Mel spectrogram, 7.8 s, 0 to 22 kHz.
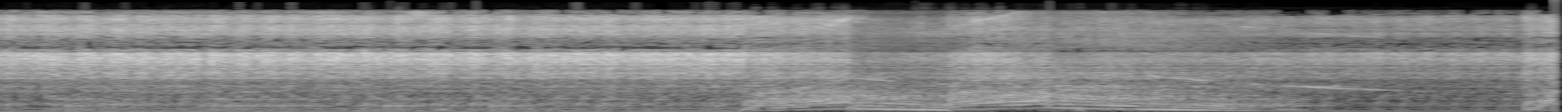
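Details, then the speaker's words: VW Passat B3 35i with ARL PD150 diesel swap on a new straight-pipe exhaust: loud raw diesel clatter at steady idle, a couple of quick blips then settling, owner calls it a weird sound; normal idle. "we sounds a bit it's a weird sound"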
